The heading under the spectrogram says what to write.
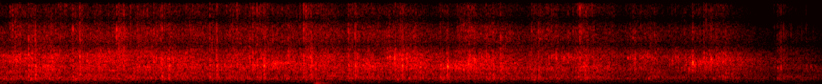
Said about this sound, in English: That was an applause line. Can we?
